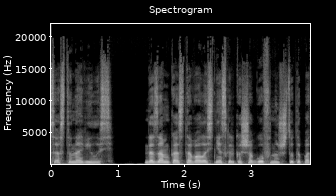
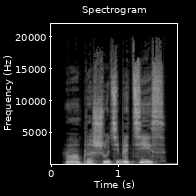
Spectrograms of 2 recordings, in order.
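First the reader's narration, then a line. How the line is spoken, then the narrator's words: Near moan. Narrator (Russian): Едва ли не простонал он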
